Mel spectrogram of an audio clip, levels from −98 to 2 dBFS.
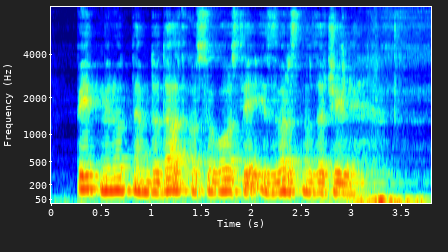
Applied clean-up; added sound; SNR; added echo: none; none; none; reverberation time 0.2 s.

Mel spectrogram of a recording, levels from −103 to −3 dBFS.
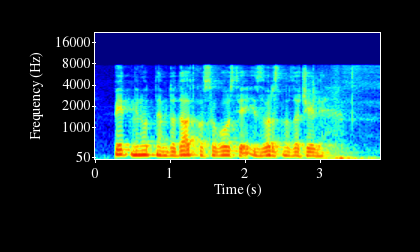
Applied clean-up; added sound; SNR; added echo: none; none; none; none.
